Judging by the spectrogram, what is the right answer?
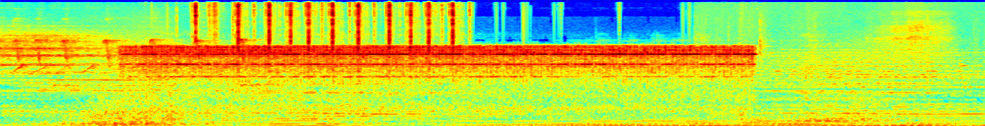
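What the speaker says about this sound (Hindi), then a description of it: "अलार्म भी मुझे ही बंद करना पड़ता है, लगाते क्यों हो?" Alarm clock ringing loudly in a bedroom for several seconds, a steady repeating electronic tone that continues without pause before cutting off near the end.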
